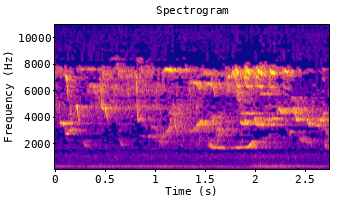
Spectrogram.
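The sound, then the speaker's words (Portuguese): Birds chirp and twitter continuously in a busy overlapping chorus in a city, set against a steady low hum of cars and motorbikes, with no one speaking. “junto com os pássaros, sons de carros, motos e a cidade do seu jeito se colocava em movimento.”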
